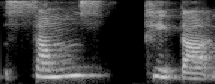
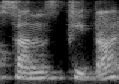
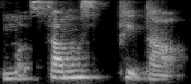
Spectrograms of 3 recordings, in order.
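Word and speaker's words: संस्थिता: It is samsthita, not sansthita. It is samsthita.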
